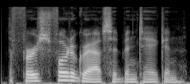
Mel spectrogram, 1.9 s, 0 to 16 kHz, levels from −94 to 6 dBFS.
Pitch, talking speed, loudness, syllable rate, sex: 120 Hz, 190 wpm, -17 LUFS, 5.2 syllables/s, male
